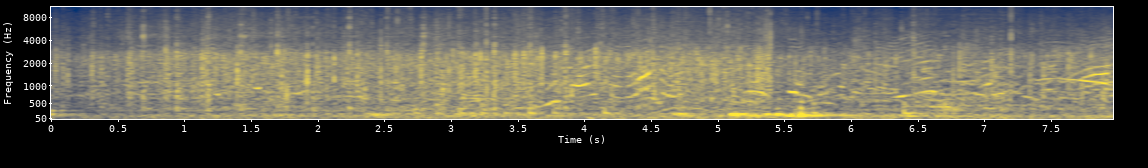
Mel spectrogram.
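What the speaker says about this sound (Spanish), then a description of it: "darle un fuerte aplauso a los que sí participaron" Audience applause for performers at an outdoor vallenato festival, sustained clapping from a crowd mixed with cheering and chatter, steady and fairly loud throughout.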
